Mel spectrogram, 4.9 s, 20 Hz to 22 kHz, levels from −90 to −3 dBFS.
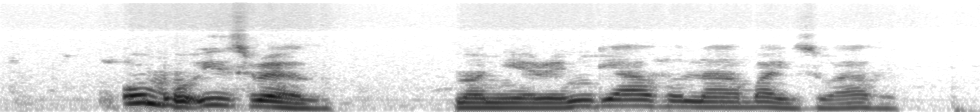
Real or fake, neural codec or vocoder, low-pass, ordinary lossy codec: real; none; 19.8 kHz; none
